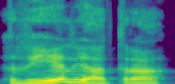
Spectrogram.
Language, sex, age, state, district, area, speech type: Punjabi, male, 30-45, Punjab, Jalandhar, urban, spontaneous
